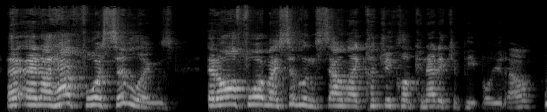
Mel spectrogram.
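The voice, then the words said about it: New York accent. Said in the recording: “everyone thinks I have a New York accent... why do you sound so New York?”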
